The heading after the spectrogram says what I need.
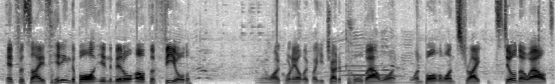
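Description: A man's voice: a little high, slight background noise. A man doing live baseball play-by-play commentary for a radio broadcast. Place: ballpark broadcast booth.

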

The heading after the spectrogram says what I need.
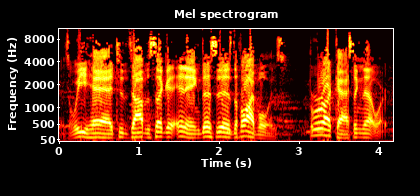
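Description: A man's voice: medium pitch, expressive, brisk. A man with an American accent giving live baseball play-by-play commentary.

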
